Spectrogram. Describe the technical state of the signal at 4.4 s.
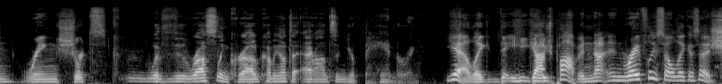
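At 4.4 s the speech signal is intact, with no dropout, clipping or other fault at that moment.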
